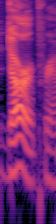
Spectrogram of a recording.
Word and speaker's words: Daraprim: It's one of the Daraprim, I think is how you say it.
